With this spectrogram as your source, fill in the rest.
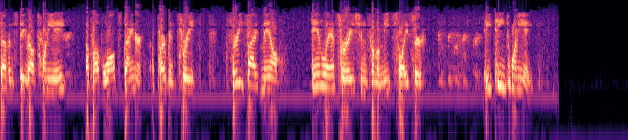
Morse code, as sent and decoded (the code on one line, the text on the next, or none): none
